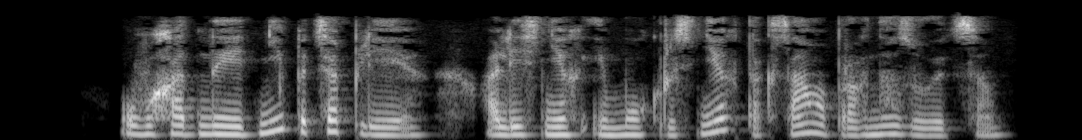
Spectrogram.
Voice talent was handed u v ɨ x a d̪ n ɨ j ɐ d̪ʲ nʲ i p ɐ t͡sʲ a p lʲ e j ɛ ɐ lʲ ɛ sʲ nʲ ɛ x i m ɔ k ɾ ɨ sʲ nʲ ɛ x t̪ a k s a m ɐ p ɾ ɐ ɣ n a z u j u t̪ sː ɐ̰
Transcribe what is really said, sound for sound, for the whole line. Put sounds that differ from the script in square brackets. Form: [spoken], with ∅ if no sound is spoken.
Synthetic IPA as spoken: u v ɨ x a d̪ n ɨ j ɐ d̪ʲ nʲ i p ɐ t͡sʲ a p lʲ e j ɛ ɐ lʲ ɛ sʲ nʲ ɛ x i m ɔ k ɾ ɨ sʲ nʲ ɛ x t̪ a k s a m ɐ p ɾ ɐ ɣ n a z u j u t̪ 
